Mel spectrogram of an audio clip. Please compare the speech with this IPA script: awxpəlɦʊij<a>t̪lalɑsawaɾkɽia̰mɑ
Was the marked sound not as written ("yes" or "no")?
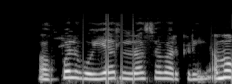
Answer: no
